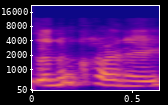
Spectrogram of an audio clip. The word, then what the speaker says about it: Sando Karneh: Did I pronounce that correctly? Yeah, Sando you got it. Karneh. All right, Sando Karneh.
